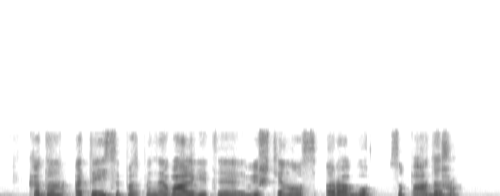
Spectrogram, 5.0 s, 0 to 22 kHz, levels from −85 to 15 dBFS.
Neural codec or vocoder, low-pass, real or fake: codec, 16 kHz, 6 kbps, DAC; 7.2 kHz; fake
